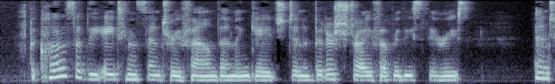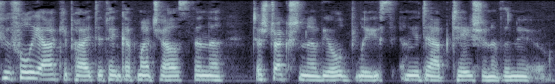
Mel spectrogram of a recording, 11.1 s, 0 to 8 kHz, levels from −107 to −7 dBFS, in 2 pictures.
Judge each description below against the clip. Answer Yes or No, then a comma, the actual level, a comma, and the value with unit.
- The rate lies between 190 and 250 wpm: Yes, average, 200 wpm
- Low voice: No, medium, 155 Hz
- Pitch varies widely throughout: No, narrow, 2.5 semitones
